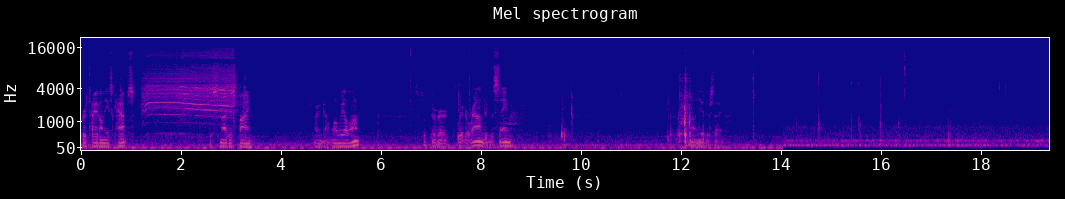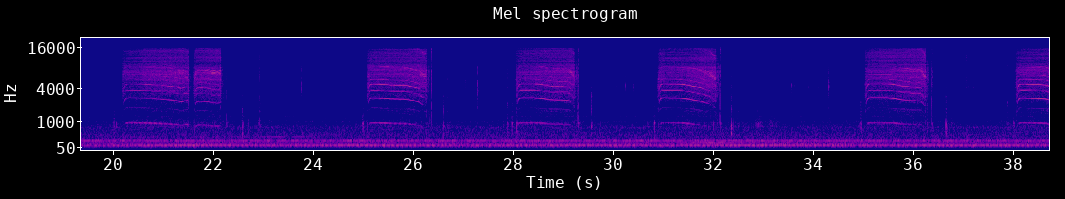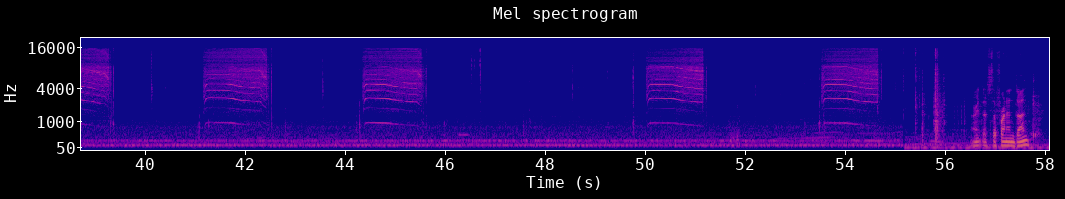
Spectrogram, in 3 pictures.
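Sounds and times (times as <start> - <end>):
cordless power driver whining: 1.2 - 3.3, 20.2 - 22.3, 25.0 - 26.5, 28.0 - 29.4, 30.8 - 32.3, 35.0 - 36.5, 38.0 - 39.4, 41.1 - 42.6, 44.3 - 45.7, 50.0 - 51.3, 53.4 - 54.9.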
